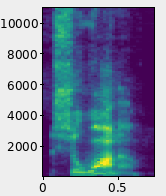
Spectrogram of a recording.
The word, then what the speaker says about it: Shawana: I'm like, you say it exactly how it looks. Shawana. Like, Shawana. And then I remembered that she was working on a Michael Jackson painting, and I went, just say it like Michael Jackson.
